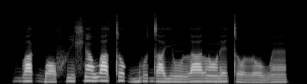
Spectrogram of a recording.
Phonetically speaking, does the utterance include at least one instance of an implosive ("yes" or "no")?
no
